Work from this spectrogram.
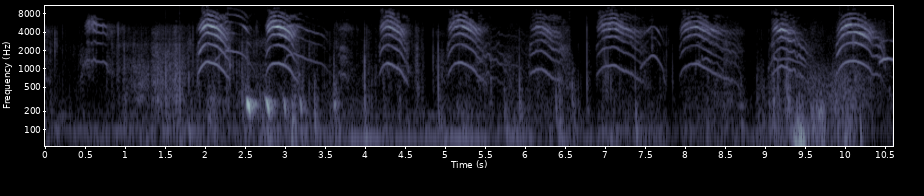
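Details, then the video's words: Rapid series of about ten high-pitched kitten meows, each a clear arched whine roughly a second apart, with a few soft rustles and a brief low thump between cries. "猫が寄ってくる音 赤ちゃん猫の鳴き声"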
